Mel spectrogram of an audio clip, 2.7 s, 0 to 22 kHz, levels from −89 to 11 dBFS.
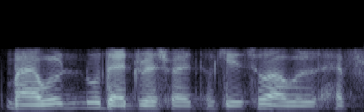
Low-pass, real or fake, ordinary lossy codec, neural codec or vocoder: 3.6 kHz; real; none; none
